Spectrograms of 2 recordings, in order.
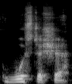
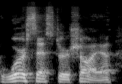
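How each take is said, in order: First: Several spelled syllables are dropped. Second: Every spelled syllable is sounded out. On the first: The speaker calls it right. "It's Worcestershire" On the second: The speaker calls it wrong. "is a very common mispronunciation"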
